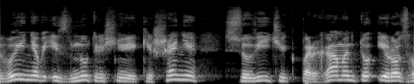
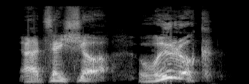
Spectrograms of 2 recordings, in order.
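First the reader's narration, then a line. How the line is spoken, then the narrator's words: Angry question. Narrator (Ukrainian): сердито запитав Гонт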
